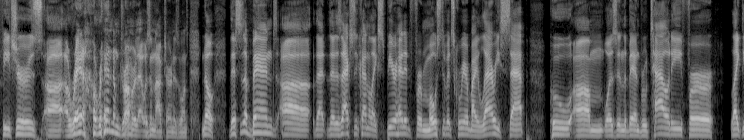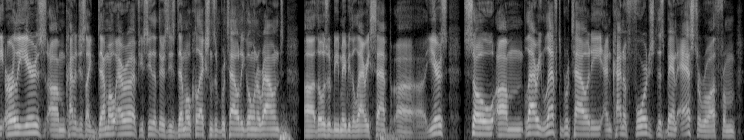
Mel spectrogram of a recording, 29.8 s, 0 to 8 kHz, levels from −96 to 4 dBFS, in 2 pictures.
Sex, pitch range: male, 110-135 Hz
